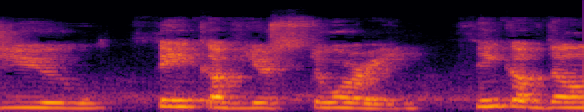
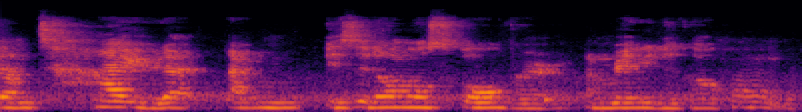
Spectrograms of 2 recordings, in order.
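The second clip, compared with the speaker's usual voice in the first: much softer, weary murmur; hushed complaint; 7 dB quieter than usual. Retold or imitated. Mother murmuring to daughter during service, hushed.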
